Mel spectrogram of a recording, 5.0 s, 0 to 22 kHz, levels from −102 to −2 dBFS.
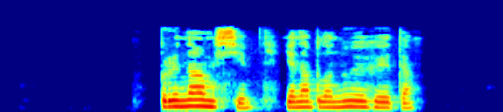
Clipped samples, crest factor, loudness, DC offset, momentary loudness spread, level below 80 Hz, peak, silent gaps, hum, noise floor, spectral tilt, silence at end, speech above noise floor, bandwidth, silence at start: under 0.1%; 16 dB; -17 LUFS; under 0.1%; 14 LU; -62 dBFS; -2 dBFS; none; none; under -90 dBFS; -4.5 dB/octave; 0.9 s; over 74 dB; 8.2 kHz; 1.6 s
